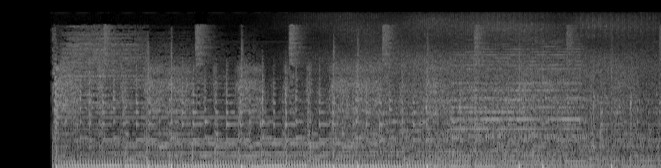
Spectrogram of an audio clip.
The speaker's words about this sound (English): Traffic. It can cause a lot of problems, like traffic jams, noise, and pollution.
